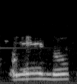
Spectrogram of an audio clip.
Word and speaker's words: Lutz: Lutz.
